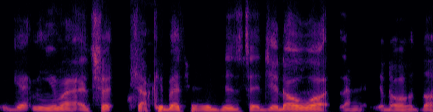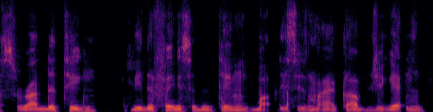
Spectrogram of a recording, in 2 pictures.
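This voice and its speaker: A man's voice: fairly low pitch, moderate pace, darkish tone, no room sound, muffled recording. A man chatting casually about football in slangy speech full of conversational tags. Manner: slangy, often tags phrases with "you know what I mean". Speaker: podcast panellist.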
